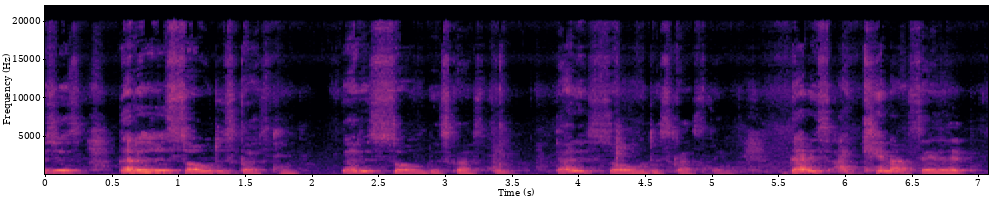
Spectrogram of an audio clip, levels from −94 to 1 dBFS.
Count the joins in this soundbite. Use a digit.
0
